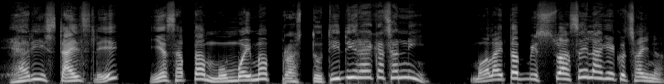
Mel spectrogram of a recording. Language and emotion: Nepali, surprised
